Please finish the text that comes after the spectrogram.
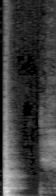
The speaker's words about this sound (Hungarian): És hogyha a felolvasáskor vétettünk, kihagytunk egy szót, félreolvastunk valamit, akkor az osztály kopogott egyet.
